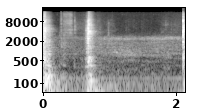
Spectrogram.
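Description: A fifth-wheel trailer's bedroom closet door worked by hand at its handle: two sharp knocks, one at once and a second under a second later.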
